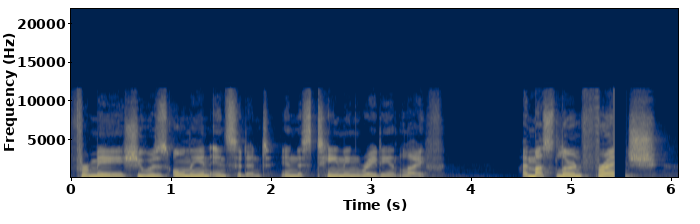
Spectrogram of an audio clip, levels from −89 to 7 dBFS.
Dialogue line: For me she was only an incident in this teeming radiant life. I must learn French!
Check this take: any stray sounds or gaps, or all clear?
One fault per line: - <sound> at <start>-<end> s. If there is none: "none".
- dropout at 5.4-5.6 s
